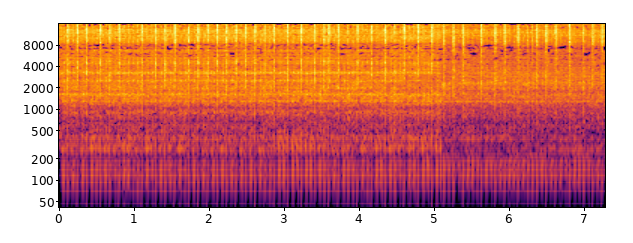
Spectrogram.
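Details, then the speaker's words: Zipper plate compactor reported to start, run and die, smoking and lacking power, with very little fuel: a fast popping exhaust beat that stumbles and changes character, rough and misfiring. Owner plans to clean the tank and carburetor; cause unconfirmed. "Cześć dzisiejszym odcinku taka zagęszczarka co się moi drodzy z nią dzieje Zaraz zobaczymy ponoć odpala coś tam chodzi i gaśnie"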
